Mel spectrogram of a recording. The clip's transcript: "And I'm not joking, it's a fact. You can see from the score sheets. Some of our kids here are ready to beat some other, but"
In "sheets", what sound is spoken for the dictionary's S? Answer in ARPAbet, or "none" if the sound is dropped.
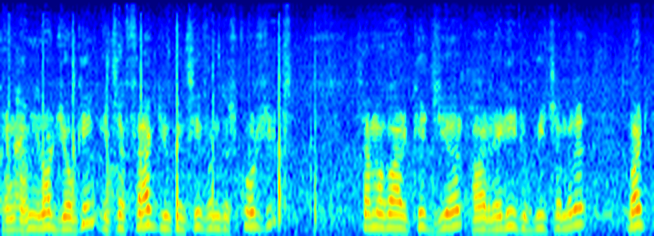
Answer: S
